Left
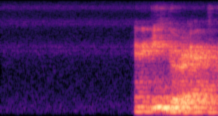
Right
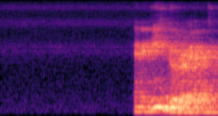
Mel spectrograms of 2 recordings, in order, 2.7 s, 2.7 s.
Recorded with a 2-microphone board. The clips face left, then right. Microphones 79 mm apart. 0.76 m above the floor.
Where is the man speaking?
30° right (ahead or behind), 0.5 m.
